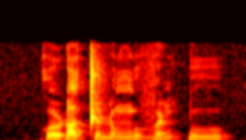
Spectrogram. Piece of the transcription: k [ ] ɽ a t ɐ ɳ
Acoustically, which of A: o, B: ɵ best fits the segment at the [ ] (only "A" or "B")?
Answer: A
